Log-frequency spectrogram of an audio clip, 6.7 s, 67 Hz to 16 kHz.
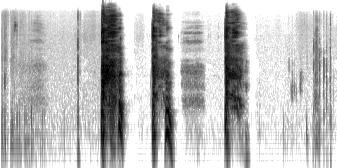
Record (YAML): three_cough_length: 6.7 s
three_cough_amplitude: 30906
three_cough_signal_mean_std_ratio: 0.28
survey_phase: beta (2021-08-13 to 2022-03-07)
age: 45-64
gender: Female
wearing_mask: 'No'
symptom_cough_any: true
symptom_runny_or_blocked_nose: true
symptom_sore_throat: true
symptom_fever_high_temperature: true
symptom_headache: true
symptom_other: true
symptom_onset: 4 days
smoker_status: Current smoker (1 to 10 cigarettes per day)
respiratory_condition_asthma: false
respiratory_condition_other: false
recruitment_source: Test and Trace
submission_delay: 1 day
covid_test_result: Positive
covid_test_method: RT-qPCR
covid_ct_value: 21.8
covid_ct_gene: ORF1ab gene
covid_ct_mean: 22.5
covid_viral_load: 43000 copies/ml
covid_viral_load_category: Low viral load (10K-1M copies/ml)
